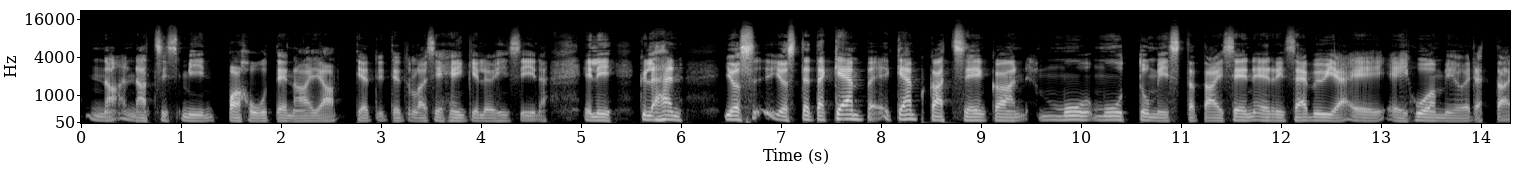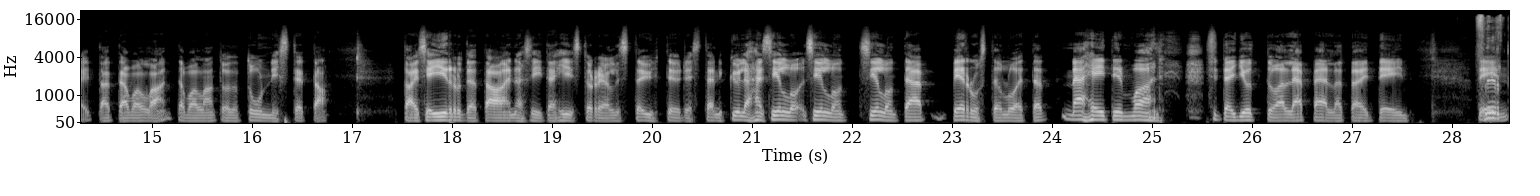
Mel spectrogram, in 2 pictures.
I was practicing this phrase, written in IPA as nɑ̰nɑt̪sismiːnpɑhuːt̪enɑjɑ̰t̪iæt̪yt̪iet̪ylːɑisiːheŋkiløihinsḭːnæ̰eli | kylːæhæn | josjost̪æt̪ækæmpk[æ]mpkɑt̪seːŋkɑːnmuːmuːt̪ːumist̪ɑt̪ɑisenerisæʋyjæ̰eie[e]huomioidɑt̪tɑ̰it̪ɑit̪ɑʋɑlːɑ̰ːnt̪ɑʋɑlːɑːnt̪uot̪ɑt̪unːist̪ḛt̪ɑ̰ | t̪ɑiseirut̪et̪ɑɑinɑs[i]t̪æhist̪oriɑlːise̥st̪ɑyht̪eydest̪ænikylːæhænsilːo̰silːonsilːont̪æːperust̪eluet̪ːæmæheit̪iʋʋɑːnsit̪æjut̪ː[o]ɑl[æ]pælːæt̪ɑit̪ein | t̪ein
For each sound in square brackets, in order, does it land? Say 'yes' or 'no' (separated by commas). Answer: yes, no, no, no, yes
